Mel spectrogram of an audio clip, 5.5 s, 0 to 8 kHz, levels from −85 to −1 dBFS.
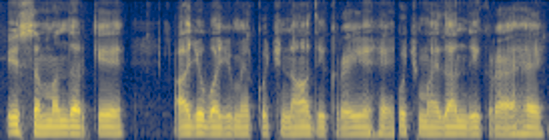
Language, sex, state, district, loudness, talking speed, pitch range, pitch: Hindi, male, Chhattisgarh, Jashpur, -17 LUFS, 175 wpm, 95-100 Hz, 100 Hz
